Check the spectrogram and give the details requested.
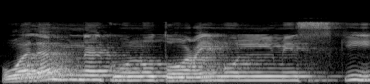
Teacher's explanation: نطعم میں تو ساکن ہے اور اس پہ قلقلہ ہے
